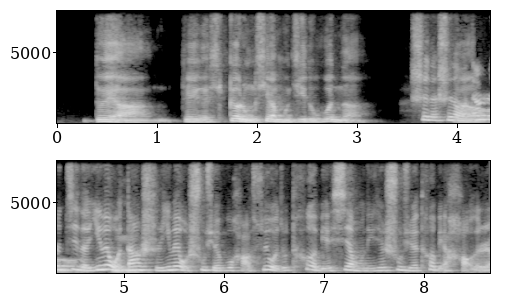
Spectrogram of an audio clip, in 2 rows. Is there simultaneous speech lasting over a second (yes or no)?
yes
